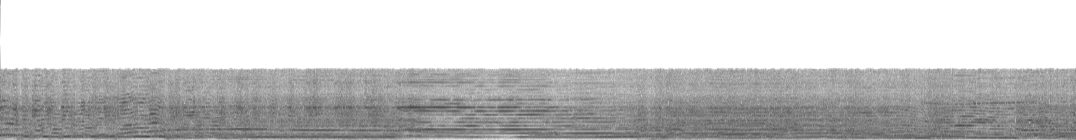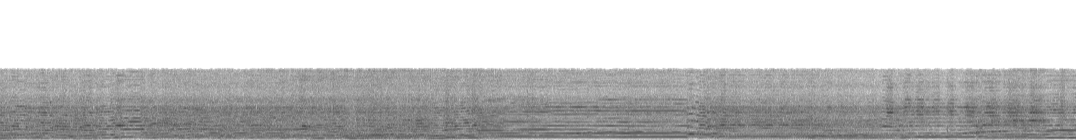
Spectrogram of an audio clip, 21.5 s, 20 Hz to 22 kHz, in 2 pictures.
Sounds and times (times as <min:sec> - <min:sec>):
Electric guitar: 0:00.0 - 0:21.5.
